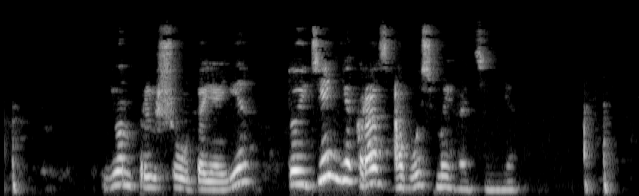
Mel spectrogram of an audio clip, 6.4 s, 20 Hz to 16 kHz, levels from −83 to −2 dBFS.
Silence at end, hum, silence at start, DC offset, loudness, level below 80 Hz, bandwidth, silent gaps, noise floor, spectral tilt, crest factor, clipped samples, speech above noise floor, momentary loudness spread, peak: 0.3 s; none; 0.1 s; under 0.1%; -19 LUFS; -72 dBFS; 10 kHz; none; -74 dBFS; -4 dB/octave; 18 dB; under 0.1%; 55 dB; 20 LU; -2 dBFS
